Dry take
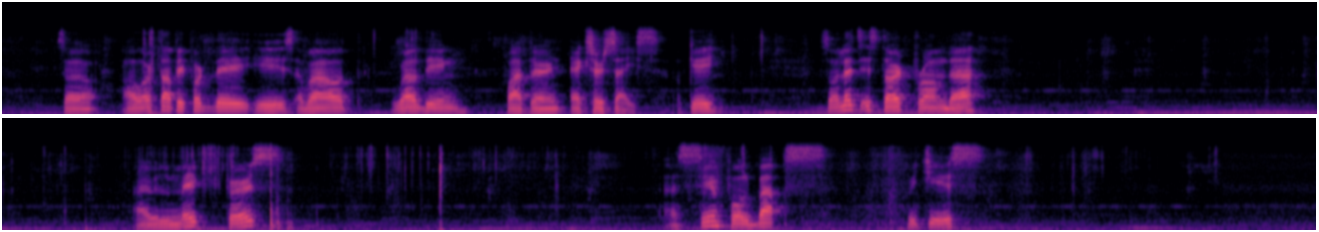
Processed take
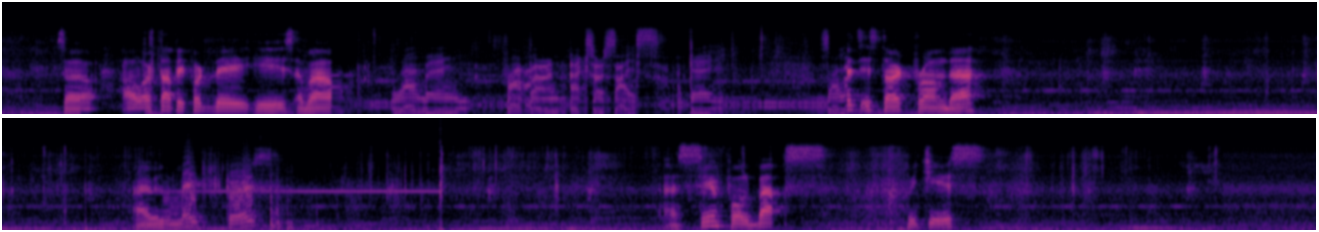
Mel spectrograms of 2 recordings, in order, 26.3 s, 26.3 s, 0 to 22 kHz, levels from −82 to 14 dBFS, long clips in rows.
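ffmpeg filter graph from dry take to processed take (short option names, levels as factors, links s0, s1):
-filter_complex "[0:a]asettb=1/sr,asplit=3[s0][s1][s2];[s0]atrim=end=0.784[s3];[s1]atrim=start=0.78:end=1.43,asetpts=PTS-STARTPTS,afade=t=in:d=0.004:c=qsin,afade=t=out:st=0.646:d=0.004:c=qsin,highpass=270,lowpass=3300,asoftclip=type=hard:threshold=0.0708[s4];[s2]atrim=start=1.426[s5];[s3][s4]acrossfade=d=0.004:c1=hsin:c2=qsin[s6];[s6][s5]acrossfade=d=0.004:c1=qsin:c2=hsin,asettb=1/sr,asplit=3[s7][s8][s9];[s7]atrim=end=3.294[s10];[s8]atrim=start=3.29:end=8.46,asetpts=PTS-STARTPTS,afade=t=in:d=0.004:c=qsin,afade=t=out:st=5.166:d=0.004:c=qsin,aeval=exprs='val(0)*sin(2*PI*350*n/s)':c=same,acompressor=threshold=0.00794:ratio=12:attack=3.2:release=140:knee=1:detection=peak,bandreject=f=860:w=22[s11];[s9]atrim=start=8.456[s12];[s10][s11]acrossfade=d=0.004:c1=hsin:c2=qsin[s13];[s13][s12]acrossfade=d=0.004:c1=qsin:c2=hsin,asettb=1/sr,asplit=3[s14][s15][s16];[s14]atrim=end=14.764[s17];[s15]atrim=start=14.76:end=17.54,asetpts=PTS-STARTPTS,afade=t=in:d=0.004:c=qsin,afade=t=out:st=2.776:d=0.004:c=qsin,lowpass=2400,aeval=exprs='(tanh(50.1*val(0)+0.4)-tanh(0.4))/50.1':c=same,aeval=exprs='val(0)+0.000794*sin(2*PI*1500*n/s)':c=same[s18];[s16]atrim=start=17.536[s19];[s17][s18]acrossfade=d=0.004:c1=hsin:c2=qsin[s20];[s20][s19]acrossfade=d=0.004:c1=qsin:c2=hsin,highshelf=f=7600:g=5,acompressor=threshold=0.00447:ratio=2,equalizer=f=1500:w=0.98:g=14"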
